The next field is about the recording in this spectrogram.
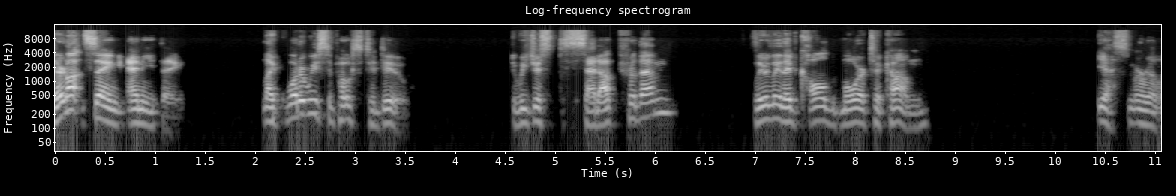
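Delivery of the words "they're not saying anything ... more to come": fed up, exasperated and frustrated, at a loss. Voicing a character speaking to the rest of the party, frustrated. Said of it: "you can tell he's like frustrated".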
